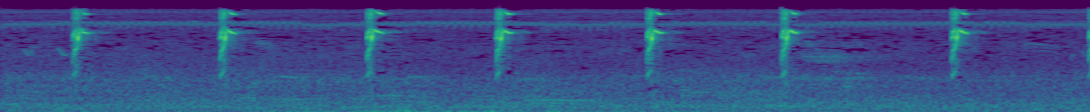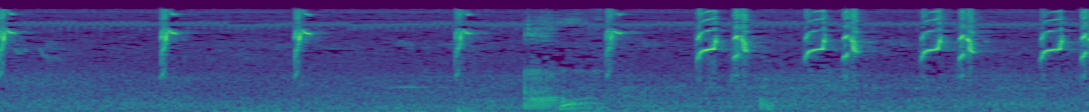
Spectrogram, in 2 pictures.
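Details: Long-tailed shrike, lure recording for provoking song: a long series of thin, sharp high notes at even intervals, then a brief lower scratchy sound and a quicker run of hooked high notes.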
